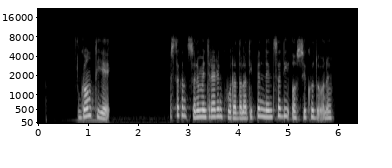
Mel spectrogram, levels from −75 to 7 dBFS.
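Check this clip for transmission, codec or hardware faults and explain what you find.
One transmission fault stands out: a long network dropout from 1.41 s to 2.65 s in the speech, about 1.24 s of lost audio. The packets likely stopped arriving, so the receiver's concealment stretched the last received sound into a buzzy, smeared tone that fades away, leaving about 130 ms of silence before the speech resumes mid-stream with the gap's content gone. On a spectrogram, the speech harmonics flatten into smeared horizontal bands that dim, then turn blank. The waveform's envelope tapers to flat. The whole clip, including the concealed stretch, runs through the call codec, with energy ending near 8 kHz.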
